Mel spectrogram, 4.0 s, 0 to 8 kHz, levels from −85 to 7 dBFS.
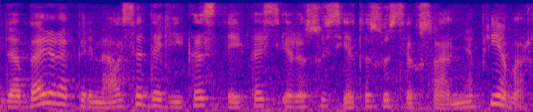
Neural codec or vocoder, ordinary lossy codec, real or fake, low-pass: codec, 44.1 kHz, 7.8 kbps, DAC; MP3, 64 kbps; fake; 7.2 kHz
